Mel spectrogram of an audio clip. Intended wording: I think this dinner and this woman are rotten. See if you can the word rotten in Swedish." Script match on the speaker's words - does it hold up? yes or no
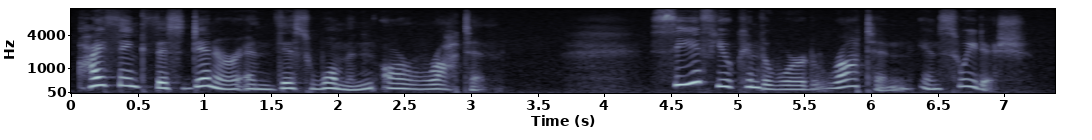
yes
